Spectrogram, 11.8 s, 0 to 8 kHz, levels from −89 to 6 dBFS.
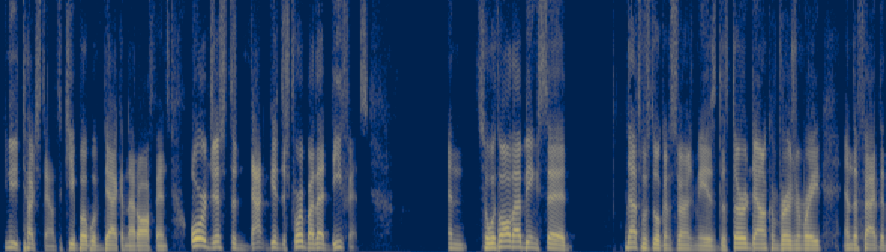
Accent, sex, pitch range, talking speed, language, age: American, male, 125-155 Hz, 215 wpm, English, 20-39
